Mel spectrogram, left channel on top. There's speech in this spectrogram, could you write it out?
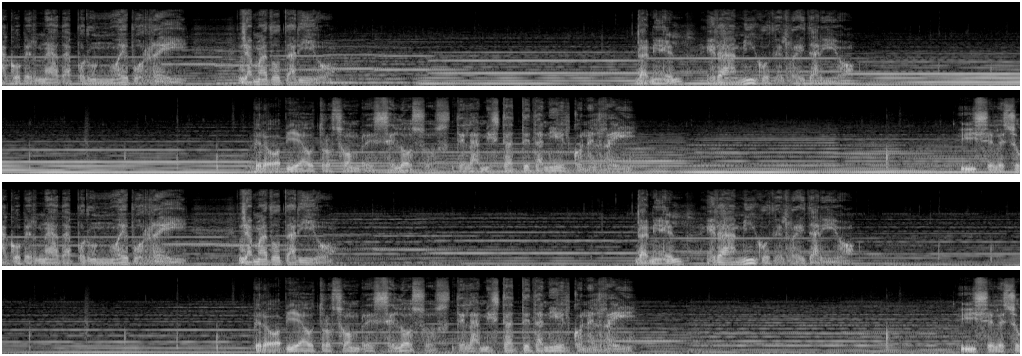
gobernada por un nuevo rey llamado Darío. Daniel era amigo del rey Darío. Pero había otros hombres celosos de la amistad de Daniel con el rey. Y se les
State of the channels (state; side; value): normal; both; correlation 0.67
